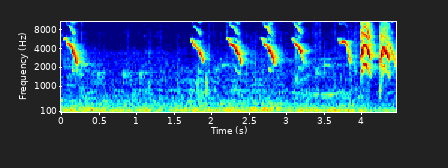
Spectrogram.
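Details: Feeding lovebirds housed with budgies give sharp, high, descending chirps in a brisk irregular series, with a couple of louder doubled notes near the end and a faint low hum behind.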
